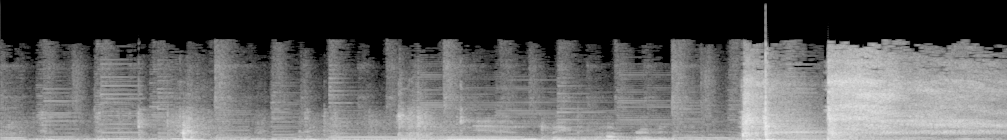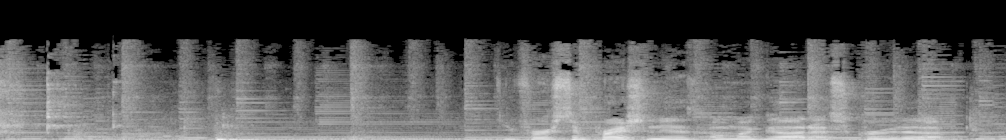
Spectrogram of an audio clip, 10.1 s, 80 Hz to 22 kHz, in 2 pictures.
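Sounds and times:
rivet gun firing with hiss: 0:03.7 - 0:05.2.

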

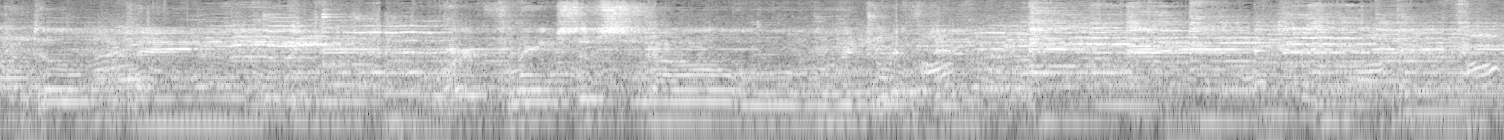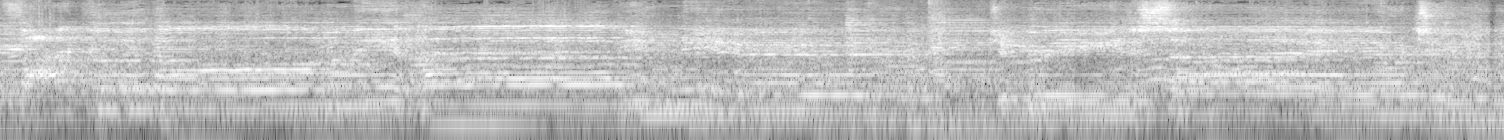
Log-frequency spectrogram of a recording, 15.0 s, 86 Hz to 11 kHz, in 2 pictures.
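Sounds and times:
bluegrass band playing: 0:00.0 - 0:15.0.

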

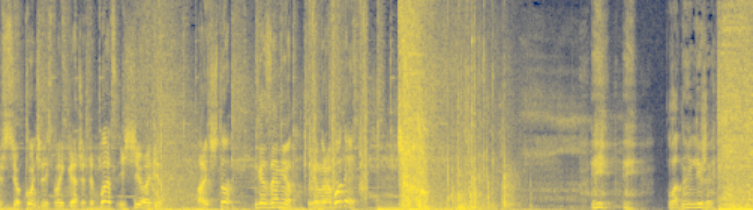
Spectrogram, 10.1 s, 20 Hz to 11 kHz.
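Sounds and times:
trailer music: 0:00.0 - 0:06.0.

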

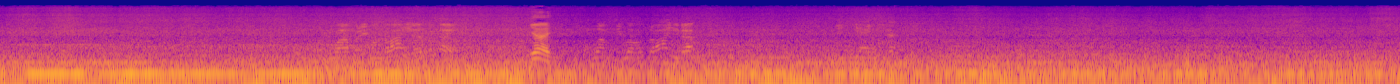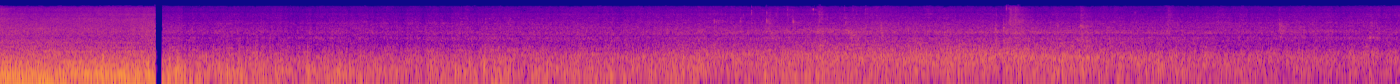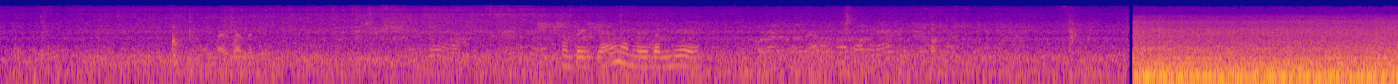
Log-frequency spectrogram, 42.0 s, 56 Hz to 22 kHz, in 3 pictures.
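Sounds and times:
boat engine drone: 0:00.0 - 0:41.9
rushing wind and water: 0:00.0 - 0:41.9.

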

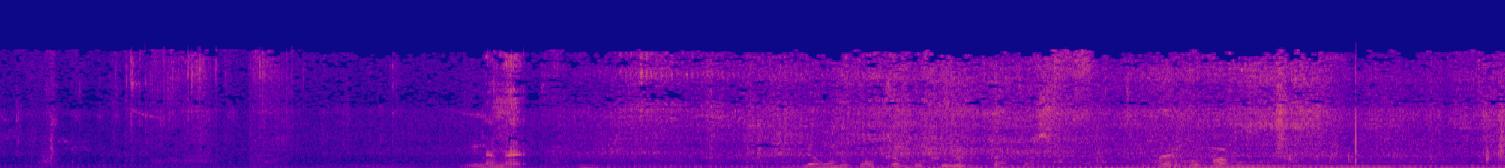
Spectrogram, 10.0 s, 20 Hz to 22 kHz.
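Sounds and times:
low engine drone: 0:03.8 - 0:10.0.

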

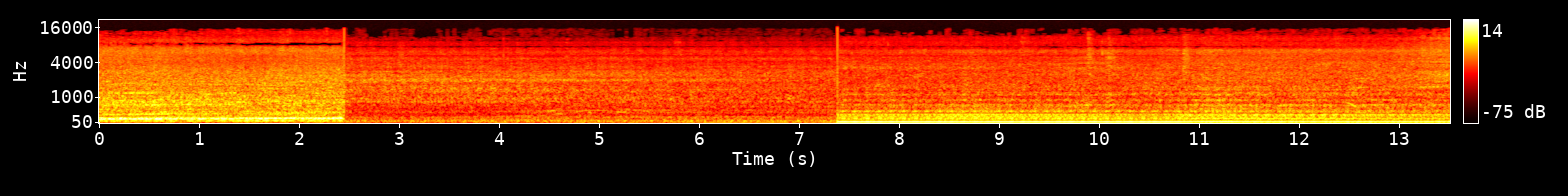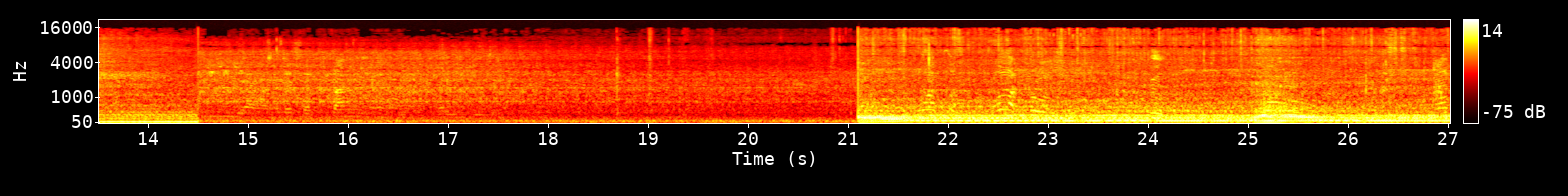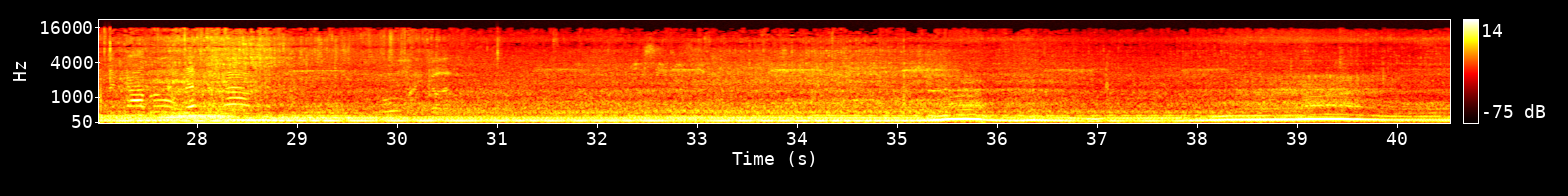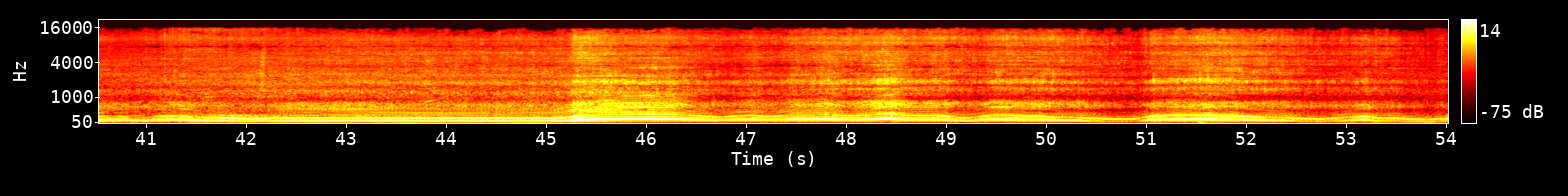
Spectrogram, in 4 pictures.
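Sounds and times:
car engines idling: 0:00.0 - 0:54.0
car engine throttle blips: 0:07.4 - 0:54.0.

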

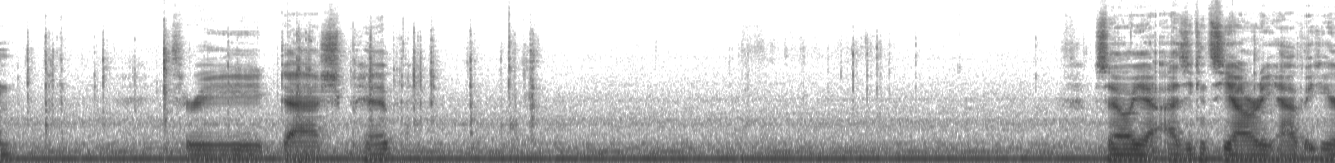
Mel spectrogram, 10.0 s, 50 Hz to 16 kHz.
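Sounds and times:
computer keyboard keystrokes: 0:00.0 - 0:04.1, 0:06.3 - 0:06.7
steady low hum: 0:00.0 - 0:10.0.

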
